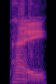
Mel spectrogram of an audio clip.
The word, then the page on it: PEI: British English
